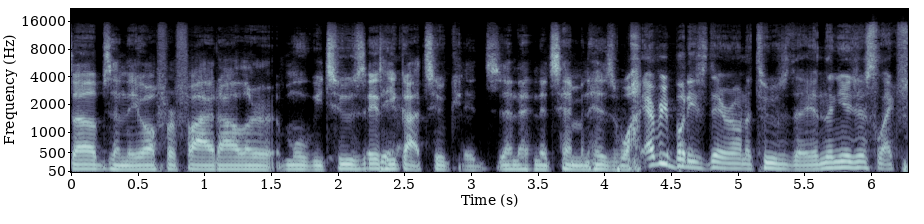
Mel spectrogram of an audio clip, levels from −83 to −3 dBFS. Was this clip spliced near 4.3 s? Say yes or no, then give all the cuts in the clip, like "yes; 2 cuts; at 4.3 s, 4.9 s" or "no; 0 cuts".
yes; 2 cuts; at 2.3 s, 4.3 s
